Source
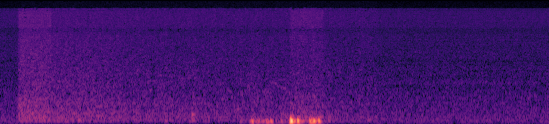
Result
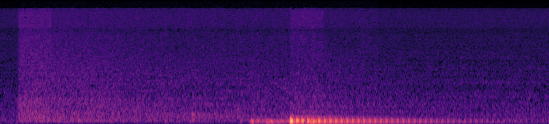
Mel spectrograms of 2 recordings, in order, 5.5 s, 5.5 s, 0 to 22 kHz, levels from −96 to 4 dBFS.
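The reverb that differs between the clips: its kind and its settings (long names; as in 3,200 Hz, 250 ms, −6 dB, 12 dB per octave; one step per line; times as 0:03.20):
spring reverb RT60 3.3 s, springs 56 ms, chirp 50 ms, DRR 3 dB
level −3 dB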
